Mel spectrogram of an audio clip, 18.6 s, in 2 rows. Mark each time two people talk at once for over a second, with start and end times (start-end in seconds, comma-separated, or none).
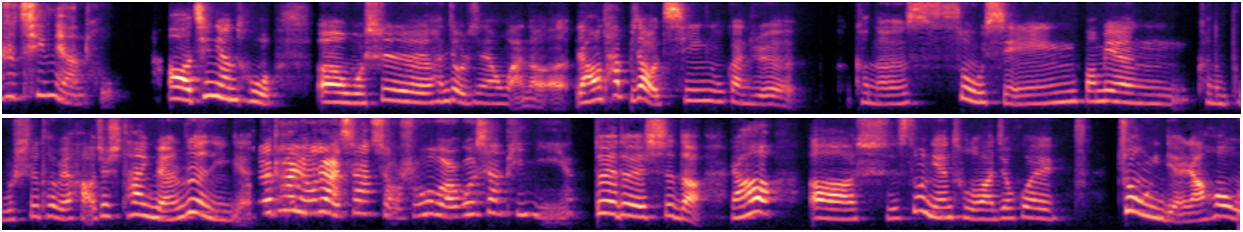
none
